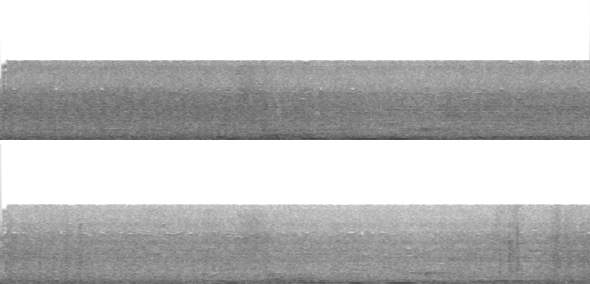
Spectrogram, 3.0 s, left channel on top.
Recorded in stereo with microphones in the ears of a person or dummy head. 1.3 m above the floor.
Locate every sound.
0.0 s a fan: 75° left (ahead or behind), 4.5 m
1.1 s a woman speaking: 55° left (ahead or behind), 4.5 m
